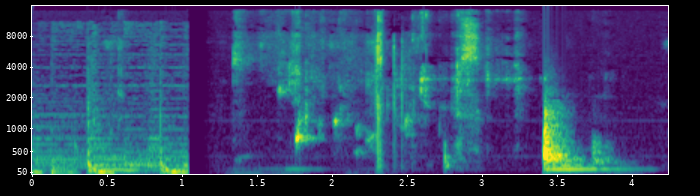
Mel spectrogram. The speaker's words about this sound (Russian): мы уже в баре, да, судя по всем звукам.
